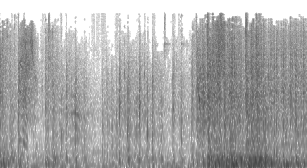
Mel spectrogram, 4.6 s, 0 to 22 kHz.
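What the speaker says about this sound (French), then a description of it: "Ça tire par là, je sais pas sur quoi il tire, mais il tire." Gunfire in the Vietnam war game Rising Storm 2: Vietnam, with rapid overlapping bursts of rifle and machine-gun shots in a sustained fusillade that swells louder near the end.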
